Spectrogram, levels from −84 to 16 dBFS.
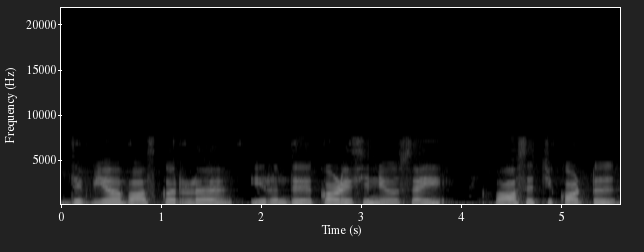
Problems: low volume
